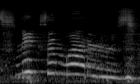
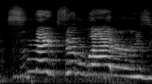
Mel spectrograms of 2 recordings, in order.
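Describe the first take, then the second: First: Laughing repeat. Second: High, loud, slow yell. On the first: Real, not acted. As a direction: savour the phrase and laugh. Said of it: "I like that". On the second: A narrator's reading. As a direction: bellow it in alarm. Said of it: "yelled the head of the fire department".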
